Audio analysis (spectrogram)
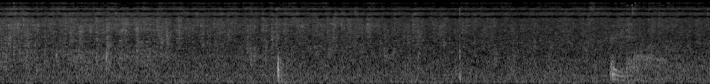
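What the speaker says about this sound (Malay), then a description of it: "Hujan lebat. Tak boleh nak balik." Heavy rain pours at Keramat Pancuran Mas, an old royal waterfall bathing site in Indonesia, as a dense, steady outdoor roar with a few faint splashes and knocks.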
